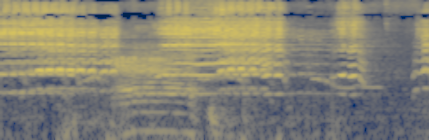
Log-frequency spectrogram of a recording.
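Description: Goats bleating, several quavering calls overlapping, with a deeper call about a second in and a short call near the end.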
